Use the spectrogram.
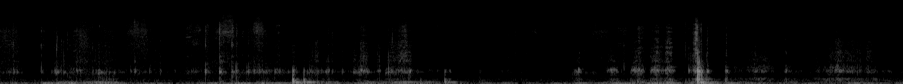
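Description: A stack of nested, empty paper/cardboard cups is held sideways, then stood upright and handled with the fingertips of fingerless-gloved hands. Soft, dry taps and scratchy rubbing on the cardboard are heard, with a low rumble underneath and one sharper tap near the end.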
